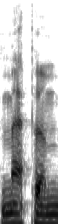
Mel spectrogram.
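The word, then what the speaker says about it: Meopham: Meerpham being pronounced Mepham, and Rootham is...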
